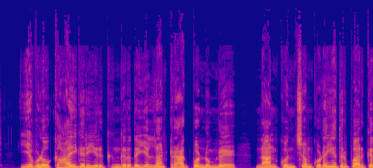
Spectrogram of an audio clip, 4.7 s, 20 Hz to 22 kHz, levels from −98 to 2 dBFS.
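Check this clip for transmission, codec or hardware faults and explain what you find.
No faults can be heard anywhere in the recording.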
